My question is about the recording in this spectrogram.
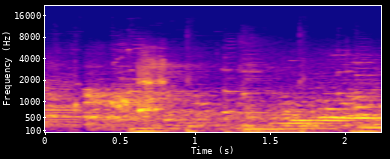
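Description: Background music with a steady bass beat under a simple melody.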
